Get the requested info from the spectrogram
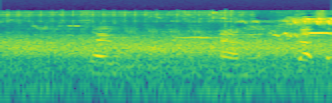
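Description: A woman's voice speaking, over a steady background hiss of outdoor noise.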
